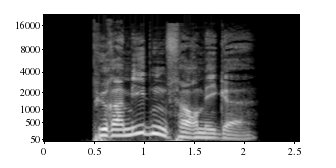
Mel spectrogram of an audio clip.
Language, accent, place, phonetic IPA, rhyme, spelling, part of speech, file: German, Germany, Berlin, [pyʁaˈmiːdn̩ˌfœʁmɪɡə], -iːdn̩fœʁmɪɡə, pyramidenförmige, adjective, De-pyramidenförmige.ogg
- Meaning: inflection of pyramidenförmig: 1. strong/mixed nominative/accusative feminine singular 2. strong nominative/accusative plural 3. weak nominative all-gender singular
